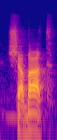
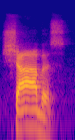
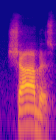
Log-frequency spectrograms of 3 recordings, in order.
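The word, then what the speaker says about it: שבת: palabras que seguramente conozcan shabat en asen en ashkenazi es shabes shabat shabes por qué Porque la tav esa sin dages se pronuncia como una s entonces veet pasa a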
